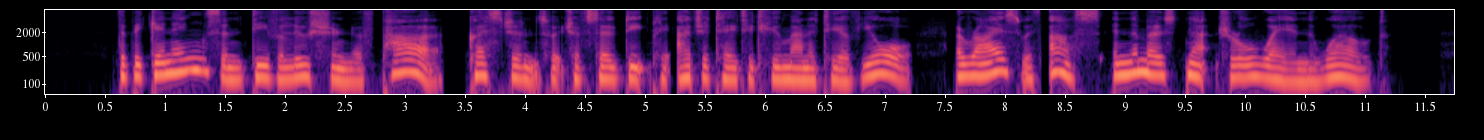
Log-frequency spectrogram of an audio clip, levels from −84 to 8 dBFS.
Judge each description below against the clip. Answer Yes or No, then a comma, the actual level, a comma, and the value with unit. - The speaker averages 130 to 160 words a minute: Yes, slow, 135 wpm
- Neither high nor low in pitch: Yes, medium, 145 Hz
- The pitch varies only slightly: No, average, 4.3 semitones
